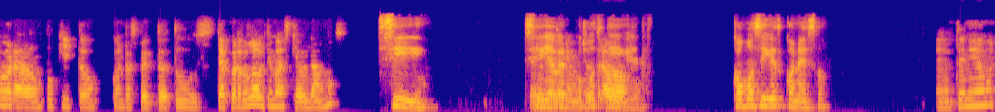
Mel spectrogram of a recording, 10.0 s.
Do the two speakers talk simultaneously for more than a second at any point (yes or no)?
yes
